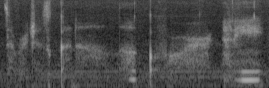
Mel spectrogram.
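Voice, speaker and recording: Softly whispering woman, ASMR host. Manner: soft unvoiced whisper, gentle and slow; chats with live viewers between steps. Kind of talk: whispered ASMR role play.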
